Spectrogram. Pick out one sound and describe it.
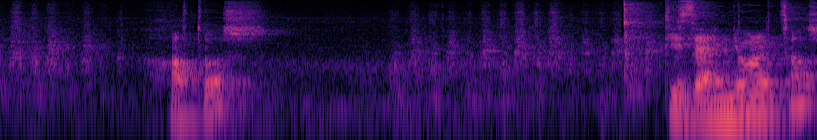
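A fingernail scratches at a card.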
